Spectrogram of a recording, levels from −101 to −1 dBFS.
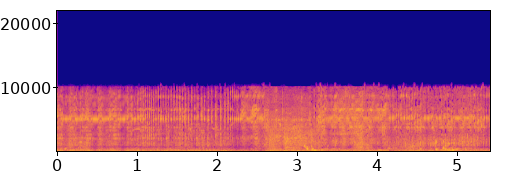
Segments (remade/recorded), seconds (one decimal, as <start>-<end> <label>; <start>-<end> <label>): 0.0-1.5 recorded; 1.5-2.0 remade; 2.0-5.4 recorded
